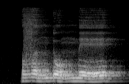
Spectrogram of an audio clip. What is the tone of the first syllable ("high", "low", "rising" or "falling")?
low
